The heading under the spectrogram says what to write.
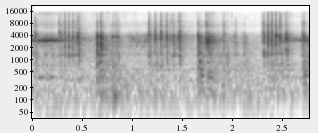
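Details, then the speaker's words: Hero Splendor, key on, kick attempts: rapid ratcheting clicks in bursts, engine not starting as the kick lever keeps slipping; owner says check a simple fix before replacing clutch plates. "இப்போ வண்டி ஸ்டார்ட்டே ஆகலை, ஏன் kicker வழிக்கினே இருக்குது."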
